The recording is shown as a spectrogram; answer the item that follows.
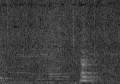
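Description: A single short dog bark, about one and a half seconds in, over faint steady background tones.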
